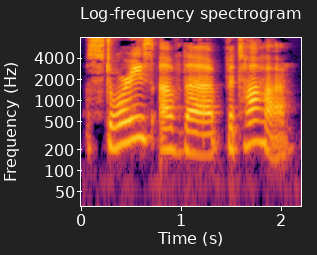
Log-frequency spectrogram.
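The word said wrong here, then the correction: Vetala: No. – I must just say I'm enjoying the struggle with pronunciations. – I know, because it's usually you. – It's usually me on the other side. – It looks like it's Vitala. So,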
